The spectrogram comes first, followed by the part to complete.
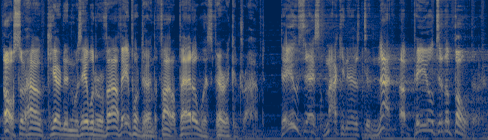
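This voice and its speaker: A man's voice: mid-range voice, very animated, brisk, vocal fry, hardly any pauses, sharp tone, in a large hall, faint music behind, exaggerated voice. A man voicing a bombastic, hulking wrestler in a cartoon parody, pompous and emphatic, speaking of himself grandly. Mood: grandly critical.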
